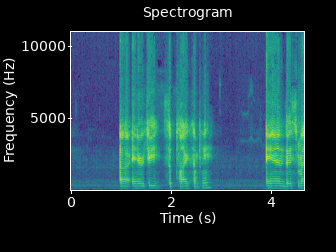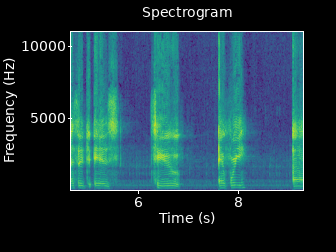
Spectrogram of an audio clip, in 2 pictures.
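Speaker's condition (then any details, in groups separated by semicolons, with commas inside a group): Spinal muscular atrophy; ventilator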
